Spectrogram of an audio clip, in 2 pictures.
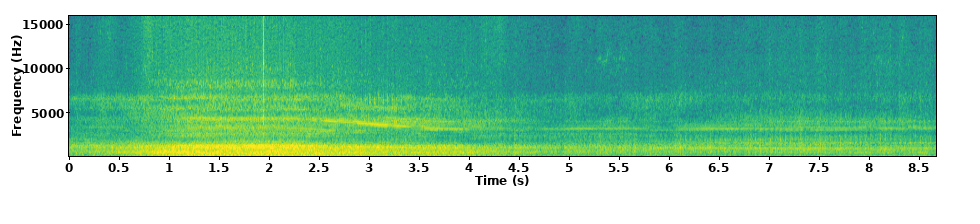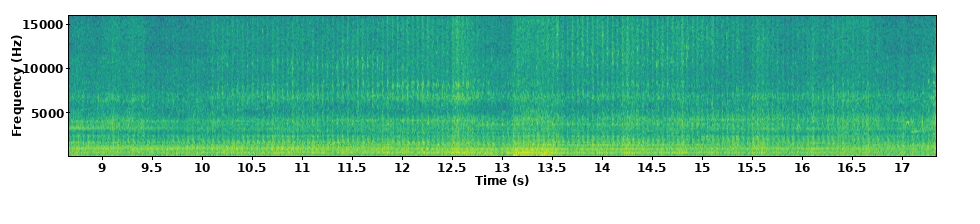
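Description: A Honda EU7000is 7000-watt inverter generator runs with a steady, fairly quiet mechanical hum nearby, louder for the first few seconds and then settling into an even drone.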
